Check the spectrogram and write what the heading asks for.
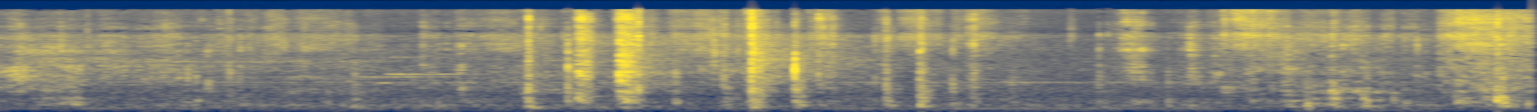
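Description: Packing tape being ripped off a cardboard box and the cardboard flaps pulled open: a series of sharp rips and crackles in the middle, then a longer tearing rustle near the end.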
